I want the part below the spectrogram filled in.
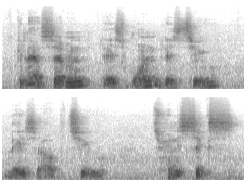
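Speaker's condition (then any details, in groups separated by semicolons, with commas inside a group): Spinocerebellar ataxia (sca7)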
